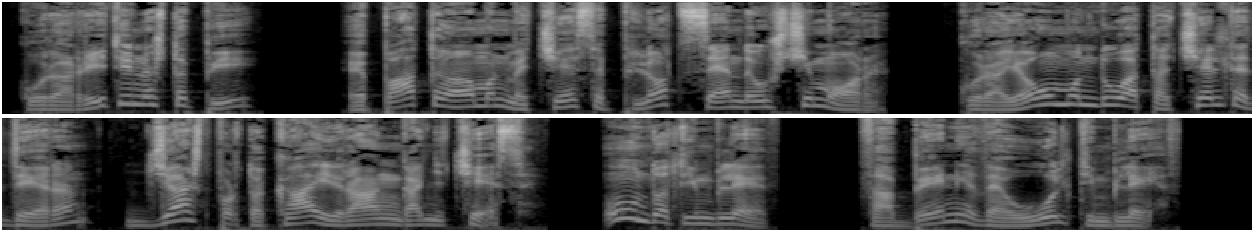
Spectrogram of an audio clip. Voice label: albanian m commercial; voice demo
